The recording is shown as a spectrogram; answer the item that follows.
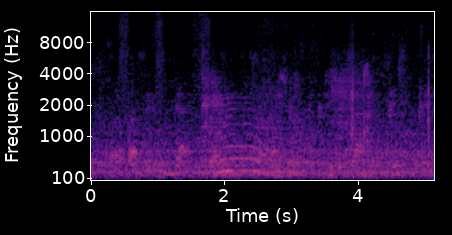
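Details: Theodoro, a very hungry Whippet, 'talks' while asking for food: a soft, low, drawn-out moaning whine near the middle, preceded by shorter grumbles, over household rustling and faint background noise.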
